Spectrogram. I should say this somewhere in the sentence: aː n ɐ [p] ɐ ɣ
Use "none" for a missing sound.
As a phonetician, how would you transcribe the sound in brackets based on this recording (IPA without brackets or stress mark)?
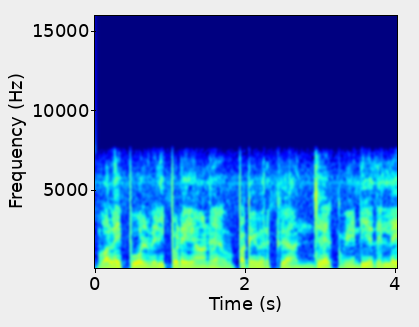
p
